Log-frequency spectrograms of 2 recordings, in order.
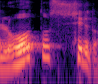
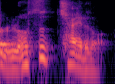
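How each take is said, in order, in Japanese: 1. ドイツ語式で、Rote-shiltのように聞こえます。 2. 英語式で、Ross-childのように聞こえます。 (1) "ドイツ語発音で" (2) "いわゆる英語発音にすると"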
